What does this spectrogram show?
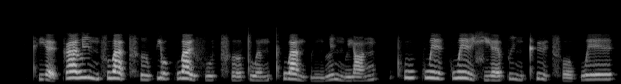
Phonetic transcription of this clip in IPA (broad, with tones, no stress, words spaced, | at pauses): t̪ʰjɛ̰˨˩kä˥li˥˧nswä˥˩ t͡sʰɹ̩˧˥pjo˧ʊ̯kwa˥˩ɪ̯ fu˧˥t͡sʰɤ˧˥t̪wə˧˥n t̪ʰwa˥˩npi˩ŋ li˥˩ŋljɑ˧˥ŋ | kʰu˥kwe˥˧ɪ̯kwe˥˩ɪ̯ ɕjɛ˧˥pi˥˧ŋ t̪ʰy˥˩t͡sʰo˩ʊ̯ pwe˥ɪ̯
